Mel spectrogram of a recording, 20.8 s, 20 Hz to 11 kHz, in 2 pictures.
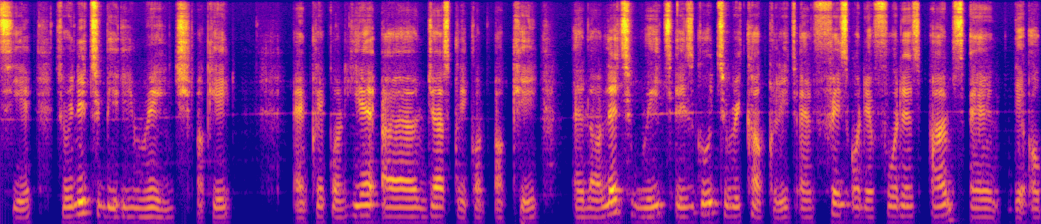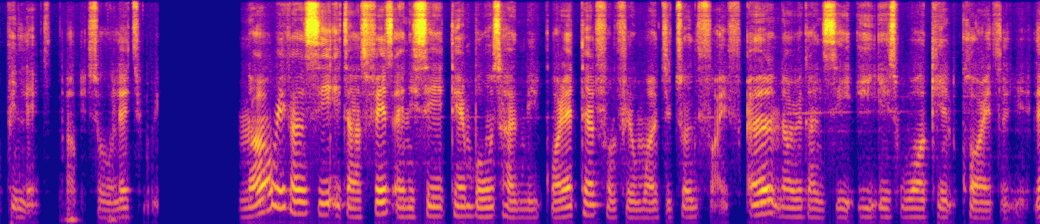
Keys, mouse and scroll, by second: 0.9 click, 3.4-12.2 drag, 17.2 click.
